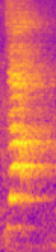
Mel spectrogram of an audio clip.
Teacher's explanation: Okay, middle tone. Then da, not low, but it's high tone.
